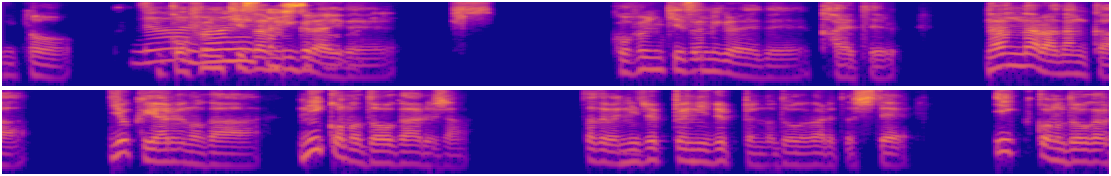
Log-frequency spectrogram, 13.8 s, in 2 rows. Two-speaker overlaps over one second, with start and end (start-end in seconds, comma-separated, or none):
1.0-2.5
